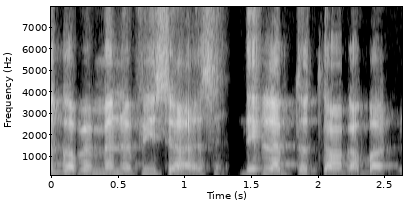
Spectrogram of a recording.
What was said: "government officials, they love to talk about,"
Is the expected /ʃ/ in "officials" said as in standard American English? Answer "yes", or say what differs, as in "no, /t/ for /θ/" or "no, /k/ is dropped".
no, /s/ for /ʃ/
